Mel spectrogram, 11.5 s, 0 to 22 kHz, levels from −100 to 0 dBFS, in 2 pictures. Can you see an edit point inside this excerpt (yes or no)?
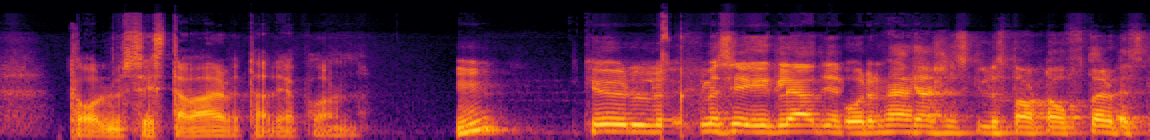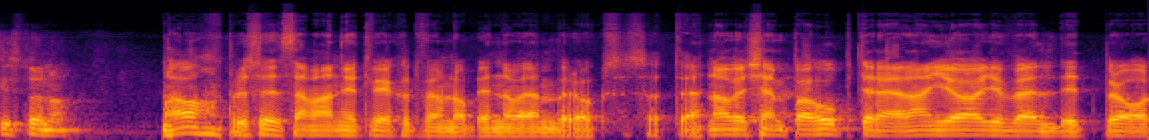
yes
